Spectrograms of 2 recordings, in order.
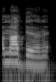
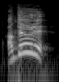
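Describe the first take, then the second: First: Deflated. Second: Higher, louder burst on "doing"; triumphant little cheer; excited. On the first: Gamer losing grip, deflated "not". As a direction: drop low and soft on "not". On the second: Gamer regaining the climb, excited cheer. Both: Real, not acted.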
